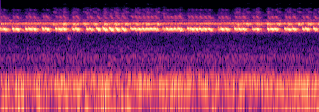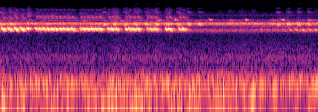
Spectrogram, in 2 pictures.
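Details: Chorus of autumn insects, recorded as a sleep ambience: continuous high shrill trilling from several callers, rapid pulses layered together, one voice fading out near the end.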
